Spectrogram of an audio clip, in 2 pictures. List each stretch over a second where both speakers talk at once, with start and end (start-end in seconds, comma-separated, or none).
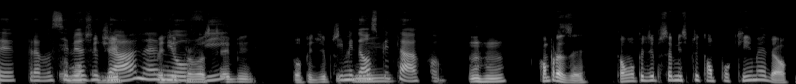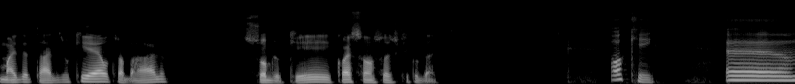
0.6-2.3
